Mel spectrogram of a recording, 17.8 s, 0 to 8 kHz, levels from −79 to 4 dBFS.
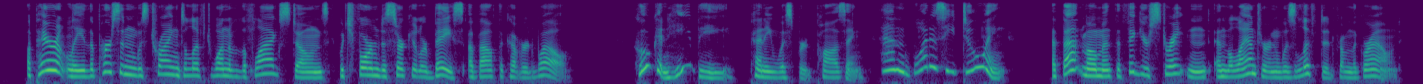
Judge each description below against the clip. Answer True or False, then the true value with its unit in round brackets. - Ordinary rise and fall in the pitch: False (6.6 semitones)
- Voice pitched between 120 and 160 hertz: False (190 Hz)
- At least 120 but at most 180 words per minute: True (155 wpm)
